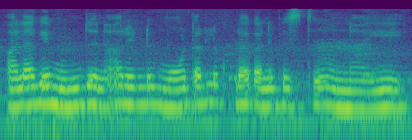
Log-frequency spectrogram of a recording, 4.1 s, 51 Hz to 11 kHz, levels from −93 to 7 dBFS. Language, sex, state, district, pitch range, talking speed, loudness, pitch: Telugu, female, Andhra Pradesh, Sri Satya Sai, 175-195 Hz, 100 wpm, -14 LUFS, 185 Hz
